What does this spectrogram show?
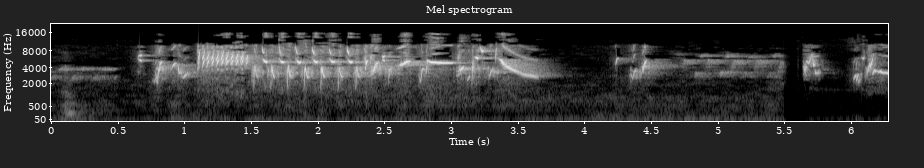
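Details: European goldfinch singing at Tizi Ouzou: a brief harsh buzz leads into rapid, ringing twitters and a downslurred note, followed by sparse chips and short phrases.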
